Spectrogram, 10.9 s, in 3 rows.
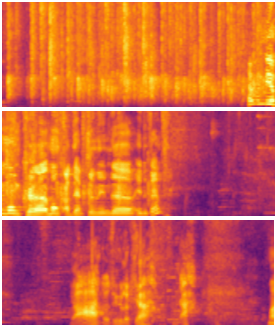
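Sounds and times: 
audience applause: 0:00.0 - 0:05.7
speech: 0:03.3 - 0:06.0, 0:08.7 - 0:10.0.

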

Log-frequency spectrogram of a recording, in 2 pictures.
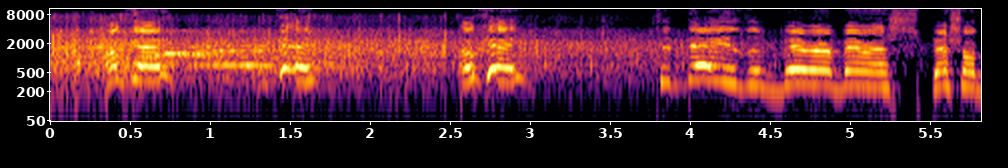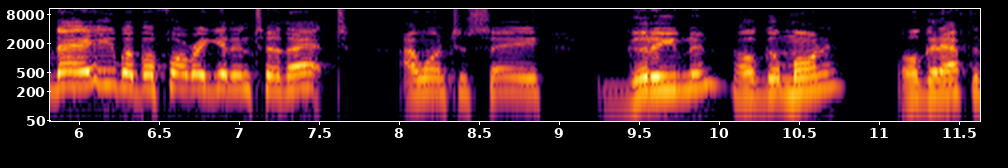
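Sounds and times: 
audience clapping: 0:00.0 - 0:06.2
speech: 0:03.8 - 0:11.6.

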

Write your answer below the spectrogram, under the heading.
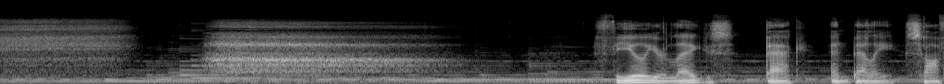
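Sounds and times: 
deep breath in and out: 0:00.0 - 0:05.9
speech: 0:06.1 - 0:09.4.

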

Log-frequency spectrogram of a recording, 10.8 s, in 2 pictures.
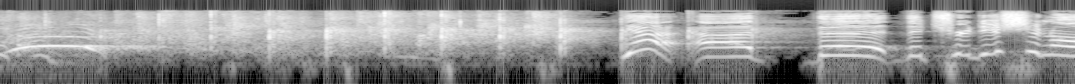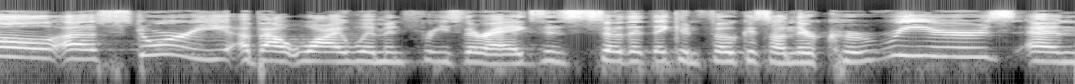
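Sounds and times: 
audience scattered claps: 0:00.4 - 0:04.0
speech: 0:03.5 - 0:10.7.

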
